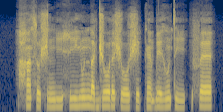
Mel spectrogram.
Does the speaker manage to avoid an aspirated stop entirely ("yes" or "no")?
yes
